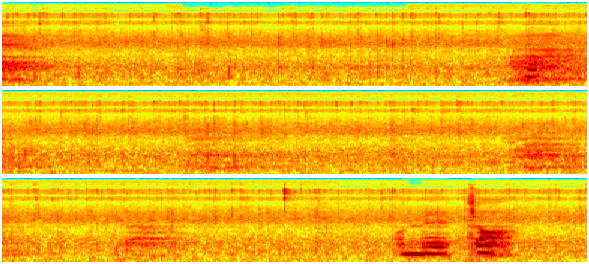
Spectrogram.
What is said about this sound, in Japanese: 雨、しばらく止まないといいね。なんて。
